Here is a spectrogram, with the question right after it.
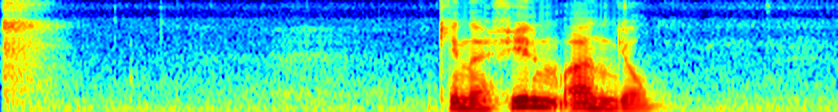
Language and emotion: Russian, neutral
